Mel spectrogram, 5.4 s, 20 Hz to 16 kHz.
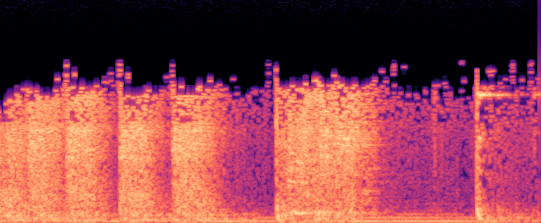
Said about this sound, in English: I'm going to shoot the light out of the tower now. This is light number 473. Third one down from the left on the second string. Are you ready? Ready, aim, fire.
